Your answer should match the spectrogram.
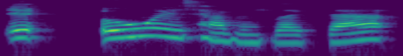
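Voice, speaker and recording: A woman's voice: on the high side, lively intonation, a little slow, a little mellow, pitched above the performer's own voice. A woman voicing an eccentric, weary candy maker in a read-aloud storybook, sighing and rueful. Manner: sighing, rueful, matter-of-fact. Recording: dull lo-fi recording.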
